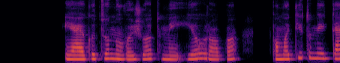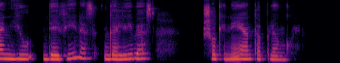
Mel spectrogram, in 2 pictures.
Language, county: Lithuanian, Marijampolė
